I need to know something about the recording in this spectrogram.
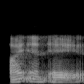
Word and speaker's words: Ina: INA is pronounced Ina. I found this out from her, and it's a Caddo word, and it means mother, and it means earth at the same time.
